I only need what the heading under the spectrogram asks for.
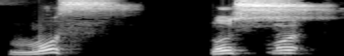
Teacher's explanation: মিমের উচ্চারণ যাওয়ার সাথে সাথেই সিন ধরার আগেই ঠোঁটটাকে স্বাভাবিক করে ফেলবো, তাহলে আর মোটা হবে না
